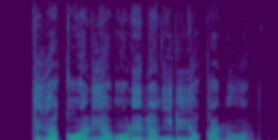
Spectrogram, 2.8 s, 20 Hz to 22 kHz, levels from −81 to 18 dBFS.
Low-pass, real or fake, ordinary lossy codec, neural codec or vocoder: none; real; none; none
